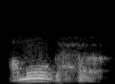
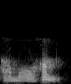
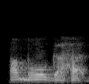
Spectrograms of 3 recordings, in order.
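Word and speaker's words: अमोघः: Now, this, you have to pronounce this correctly. It's not Amoham. Moham is different. Moham means illusion, attachment. Amogaha. This is a Gha coming from in Sanskrit we call it the fourth Gha. We have to pronounce it from the stomach.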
